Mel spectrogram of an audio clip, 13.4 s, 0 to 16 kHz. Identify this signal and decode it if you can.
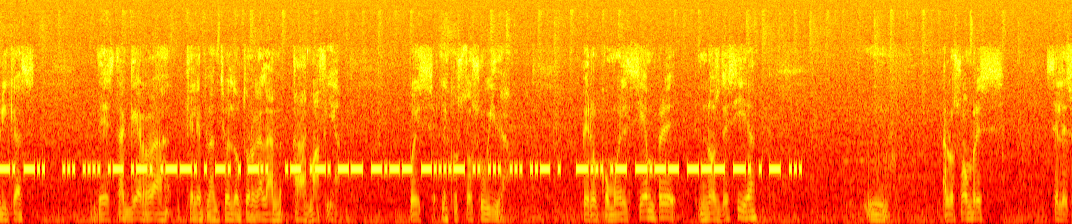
Morse code, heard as a keyed tone, hand-sent with a bug key, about 39 wpm, 910 Hz. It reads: … SHARPENED ARMY-ISSUE BAYONETS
